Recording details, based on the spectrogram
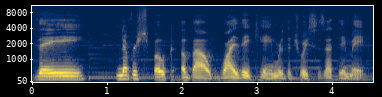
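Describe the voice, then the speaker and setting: A man giving a personal talk in an earnest, reflective way, pausing often between phrases. Spanish is his first language. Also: on the low side, dark tone, highs cut off, faint music behind. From Eastern Washington, USA.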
